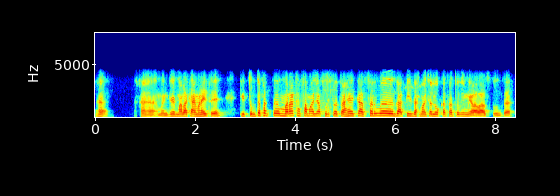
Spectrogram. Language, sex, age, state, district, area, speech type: Marathi, male, 60+, Maharashtra, Osmanabad, rural, conversation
